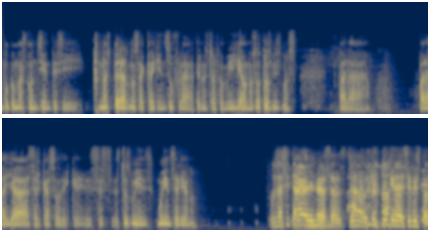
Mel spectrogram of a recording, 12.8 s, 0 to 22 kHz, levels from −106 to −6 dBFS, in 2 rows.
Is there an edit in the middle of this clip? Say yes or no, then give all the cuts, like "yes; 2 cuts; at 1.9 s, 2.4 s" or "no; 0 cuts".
yes; 1 cut; at 10.4 s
